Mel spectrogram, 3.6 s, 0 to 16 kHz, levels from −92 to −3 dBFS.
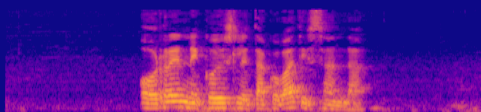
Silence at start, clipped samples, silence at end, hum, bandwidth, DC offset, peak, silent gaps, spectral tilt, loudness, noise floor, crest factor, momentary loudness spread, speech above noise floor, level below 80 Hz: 1.05 s; under 0.1%; 0.75 s; none; 11.5 kHz; under 0.1%; -8 dBFS; none; -4.5 dB/octave; -24 LUFS; -63 dBFS; 18 dB; 11 LU; 39 dB; -56 dBFS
